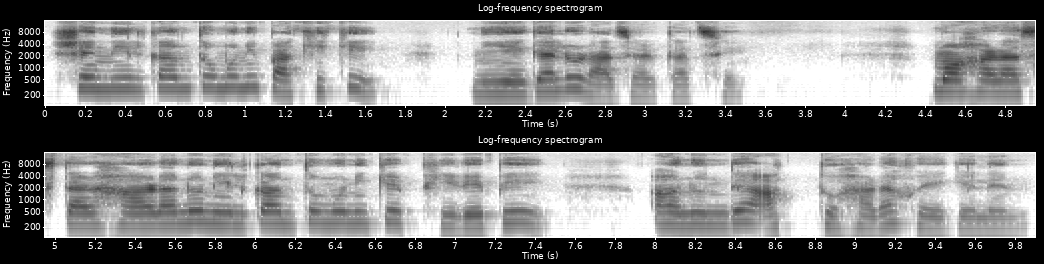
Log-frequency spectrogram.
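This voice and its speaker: A woman storyteller reading a scripted fairytale in an expressive, dramatic way. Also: a little high.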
